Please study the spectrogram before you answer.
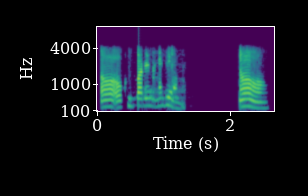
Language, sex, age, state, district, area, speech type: Assamese, female, 60+, Assam, Dibrugarh, rural, conversation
